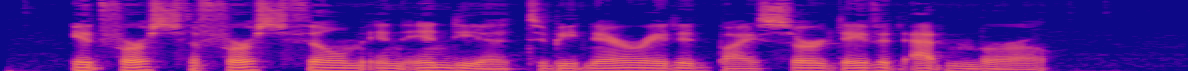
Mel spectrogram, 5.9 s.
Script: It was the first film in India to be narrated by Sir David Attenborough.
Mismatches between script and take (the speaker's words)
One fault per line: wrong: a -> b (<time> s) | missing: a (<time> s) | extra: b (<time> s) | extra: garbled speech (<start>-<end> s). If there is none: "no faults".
wrong: was -> first (0.5 s)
